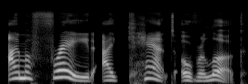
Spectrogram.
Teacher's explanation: Stresses on afraid and look in overlook. The can't is very distinct and strong here.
